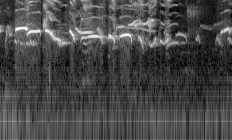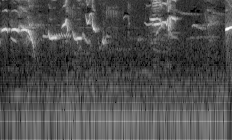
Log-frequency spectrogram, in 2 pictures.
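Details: Oriental magpie-robin delivering dense, jumbled whistled phrases and chirps, loud at first, then softer scattered notes, ending with one sharp clear whistle.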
